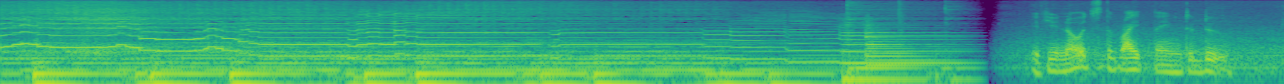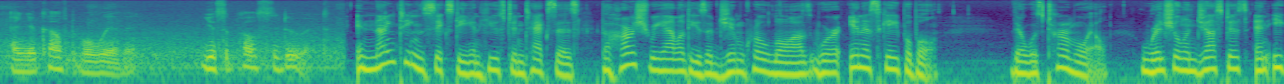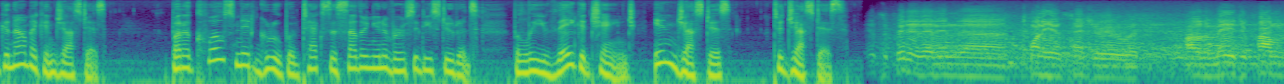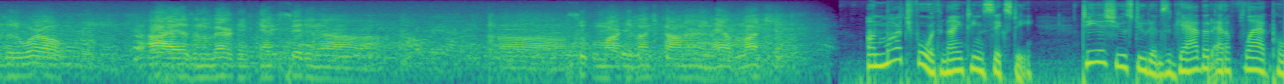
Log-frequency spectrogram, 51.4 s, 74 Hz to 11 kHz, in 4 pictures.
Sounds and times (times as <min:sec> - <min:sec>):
Speech: 0:10.4 - 0:14.2, 0:14.9 - 0:22.2, 0:23.0 - 0:26.8, 0:27.4 - 0:46.4, 0:47.2 - 0:51.3.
